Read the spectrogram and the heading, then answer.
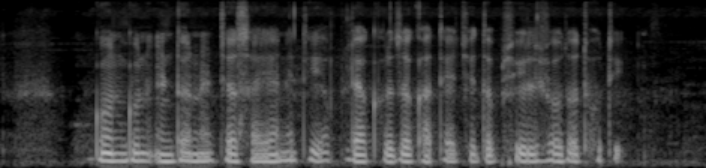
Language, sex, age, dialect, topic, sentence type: Marathi, male, 25-30, Standard Marathi, banking, statement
